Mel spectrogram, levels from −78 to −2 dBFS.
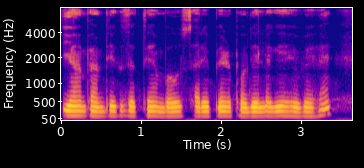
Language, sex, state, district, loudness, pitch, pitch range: Maithili, male, Bihar, Supaul, -16 LUFS, 120 Hz, 120-125 Hz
